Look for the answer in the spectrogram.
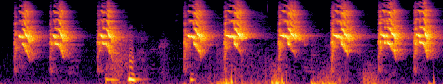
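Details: Female pet bird in a cage, angry while trying to chew the cage bars, gives harsh raspy growling squawks, nine short bursts at roughly half-second intervals, with faint low knocking and chewing noises between them.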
